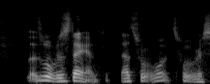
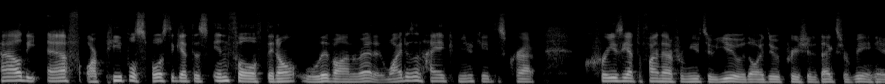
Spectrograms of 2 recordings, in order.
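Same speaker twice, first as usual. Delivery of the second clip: ordinary talk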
